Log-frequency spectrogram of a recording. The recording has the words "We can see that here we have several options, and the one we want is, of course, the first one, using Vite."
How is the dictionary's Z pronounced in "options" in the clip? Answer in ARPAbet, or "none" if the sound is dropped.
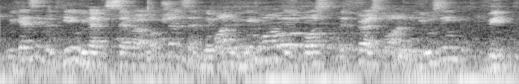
S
